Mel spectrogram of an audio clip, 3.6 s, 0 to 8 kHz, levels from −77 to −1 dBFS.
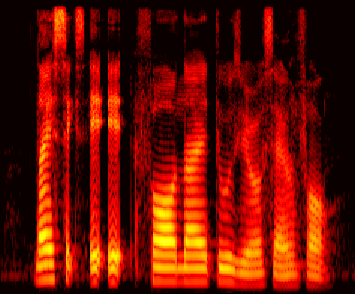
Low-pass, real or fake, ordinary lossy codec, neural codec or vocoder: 7.2 kHz; real; none; none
